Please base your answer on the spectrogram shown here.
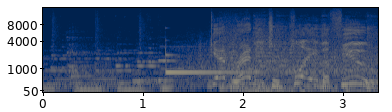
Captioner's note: ding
